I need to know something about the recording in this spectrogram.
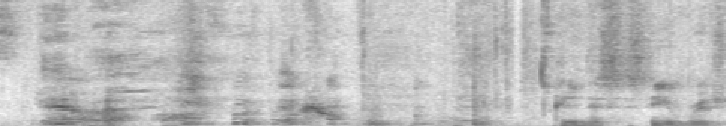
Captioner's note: laughs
